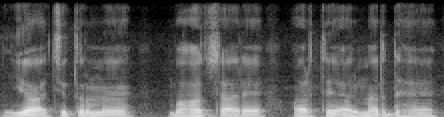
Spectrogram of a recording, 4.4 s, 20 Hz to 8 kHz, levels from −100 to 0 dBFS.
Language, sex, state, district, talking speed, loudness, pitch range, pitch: Hindi, male, Jharkhand, Ranchi, 120 wpm, -18 LUFS, 110-120 Hz, 115 Hz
